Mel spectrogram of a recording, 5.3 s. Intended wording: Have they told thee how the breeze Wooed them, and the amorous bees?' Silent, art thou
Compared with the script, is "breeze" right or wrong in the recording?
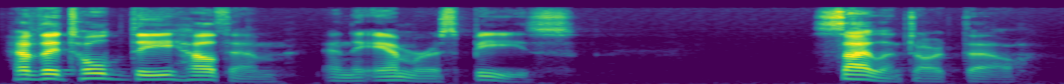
wrong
